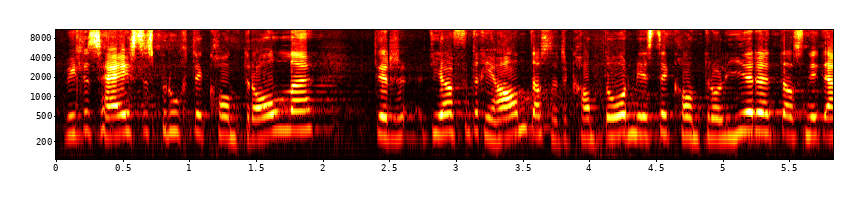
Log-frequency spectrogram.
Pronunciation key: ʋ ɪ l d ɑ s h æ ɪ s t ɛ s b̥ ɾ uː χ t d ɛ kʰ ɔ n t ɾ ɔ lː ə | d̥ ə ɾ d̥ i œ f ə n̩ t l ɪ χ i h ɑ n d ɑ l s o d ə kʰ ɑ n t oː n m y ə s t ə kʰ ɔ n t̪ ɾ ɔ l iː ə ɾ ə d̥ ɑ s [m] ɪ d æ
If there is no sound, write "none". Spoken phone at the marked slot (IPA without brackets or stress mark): n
